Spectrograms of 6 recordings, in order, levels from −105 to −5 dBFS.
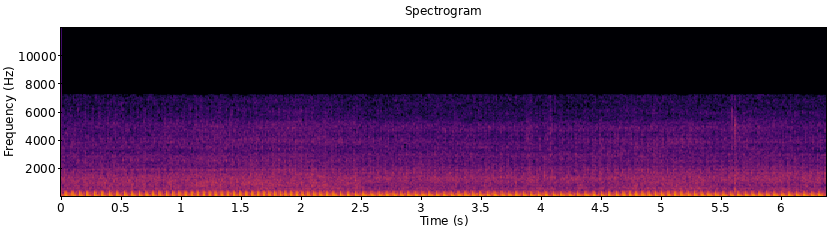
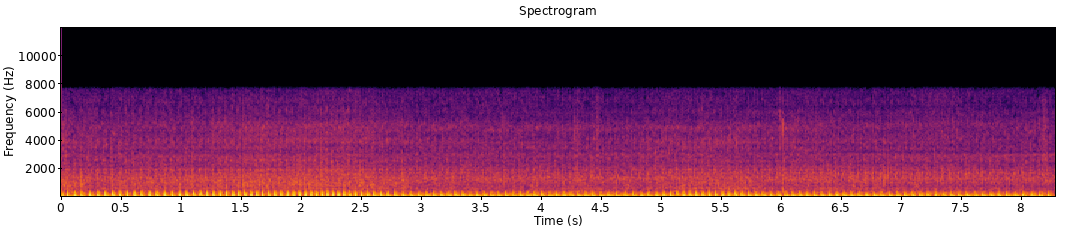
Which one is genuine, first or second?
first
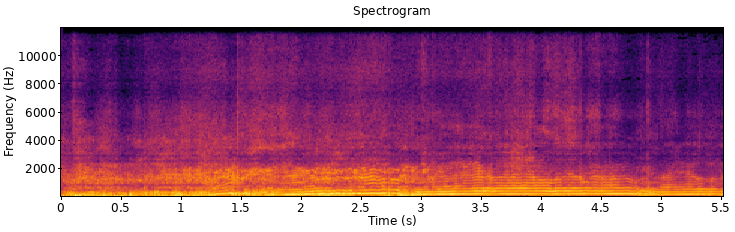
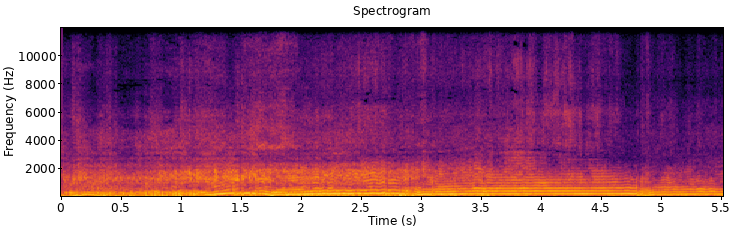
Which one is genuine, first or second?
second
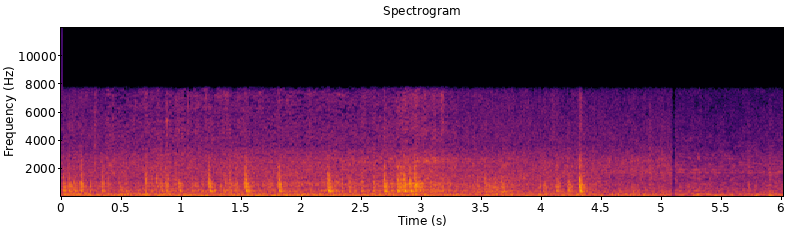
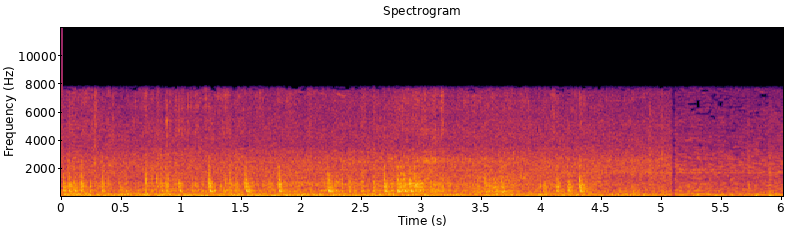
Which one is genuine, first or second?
second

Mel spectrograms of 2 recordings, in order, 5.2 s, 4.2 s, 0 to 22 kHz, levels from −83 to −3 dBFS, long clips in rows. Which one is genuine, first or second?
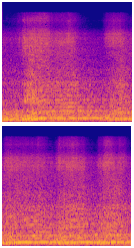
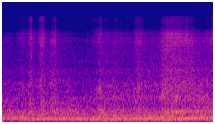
first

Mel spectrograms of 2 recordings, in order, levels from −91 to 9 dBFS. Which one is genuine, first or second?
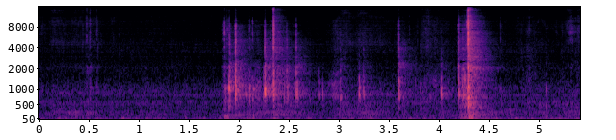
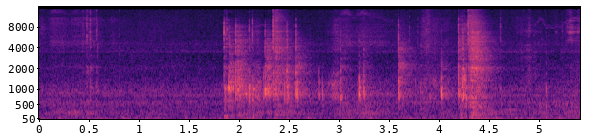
second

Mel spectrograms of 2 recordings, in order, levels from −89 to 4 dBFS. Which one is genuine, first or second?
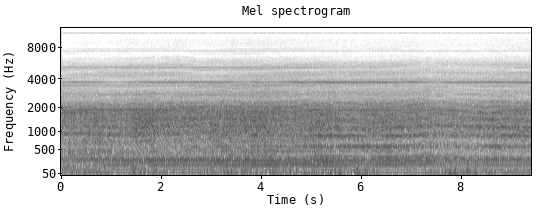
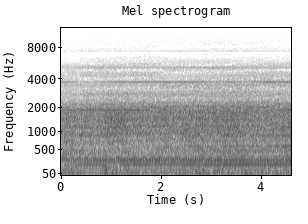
second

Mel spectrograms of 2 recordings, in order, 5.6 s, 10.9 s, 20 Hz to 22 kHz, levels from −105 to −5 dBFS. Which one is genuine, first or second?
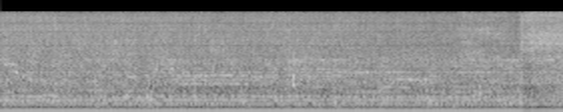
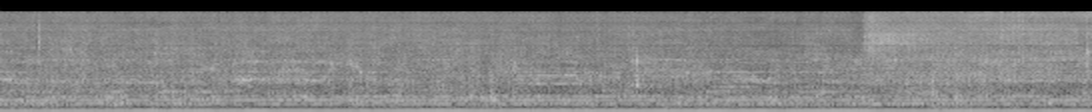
first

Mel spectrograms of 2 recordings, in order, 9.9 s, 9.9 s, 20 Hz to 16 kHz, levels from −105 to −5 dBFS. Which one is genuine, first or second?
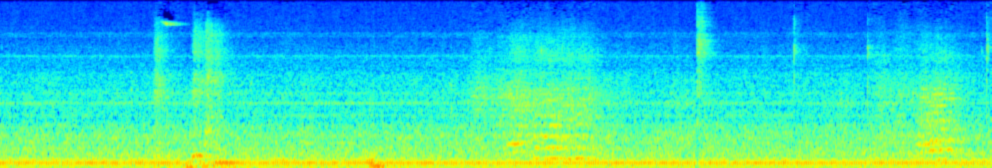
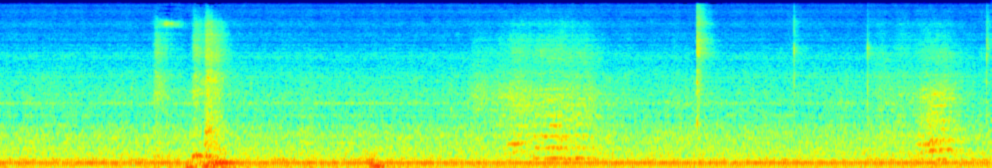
first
